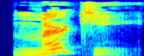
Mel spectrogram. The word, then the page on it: mirky: British English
